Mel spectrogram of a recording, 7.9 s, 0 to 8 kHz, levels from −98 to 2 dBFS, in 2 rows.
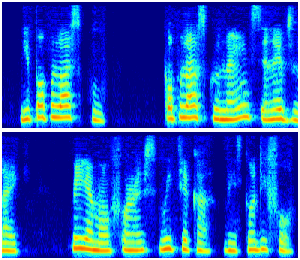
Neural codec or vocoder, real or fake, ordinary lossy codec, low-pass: codec, 16 kHz, 1.1 kbps, Voila-Tokenizer; fake; none; none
